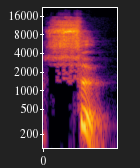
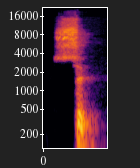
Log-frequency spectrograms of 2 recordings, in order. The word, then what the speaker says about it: ceux: Ceux. E-U. Et puis un X qu'on voit souvent, qui ne chante pas, mais qu'on voit souvent pour parler de plusieurs objets. Ceux.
